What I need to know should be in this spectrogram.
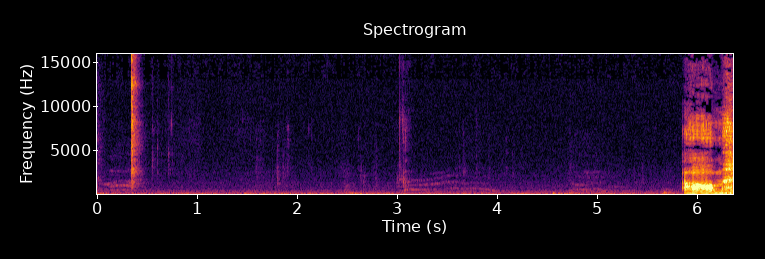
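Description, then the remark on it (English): A cat lets out a loud, harsh, drawn-out yowl near the end, following several seconds of near-silence broken only by a sharp click and a few faint taps. “Our cats, the cat's going nuts.”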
